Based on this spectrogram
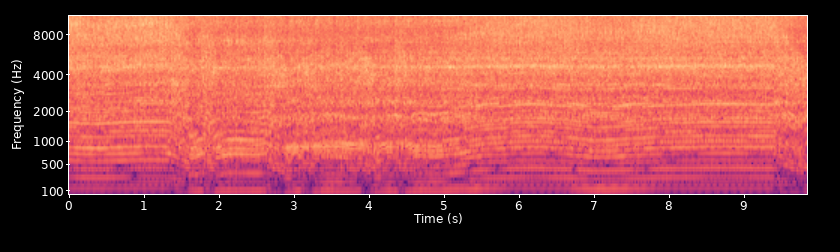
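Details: Stihl FS80 trimmer after carburetor rebuild and ultrasonic cleaning, low-speed screw turned out testing for bog: high buzzy two-stroke wail sags and wobbles instead of holding a clean high note; lacks power at high speed.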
